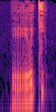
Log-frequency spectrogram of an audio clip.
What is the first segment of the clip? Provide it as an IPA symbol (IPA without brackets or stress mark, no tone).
rʲ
